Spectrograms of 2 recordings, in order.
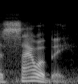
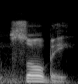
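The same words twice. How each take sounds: First: Sowerby said with an open OW in the first syllable; first pronunciation. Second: Sorby said with a long AW, like "saw"; alternative pronunciation. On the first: Offering a narrator's surname, Sowerby pronounced with an OW sound. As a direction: say Sowerby with SOW as in cow. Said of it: "I'd pronounce it S-, Sowerby, I guess". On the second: Offering another way to say the surname, Sorby with an AW sound. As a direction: say Sorby with an OR vowel, not OW. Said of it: "I'd pronounce it S-, Sowerby". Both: Shown as a demonstration.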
